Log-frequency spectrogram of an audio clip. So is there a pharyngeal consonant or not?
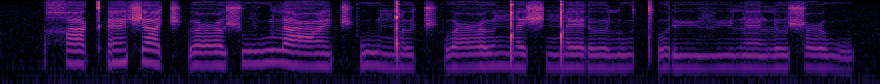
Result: yes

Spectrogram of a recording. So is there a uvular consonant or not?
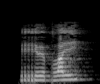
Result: no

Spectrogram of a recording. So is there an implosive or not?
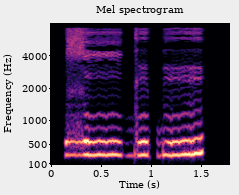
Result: yes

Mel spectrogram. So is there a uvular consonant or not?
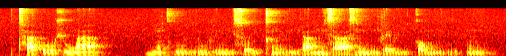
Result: no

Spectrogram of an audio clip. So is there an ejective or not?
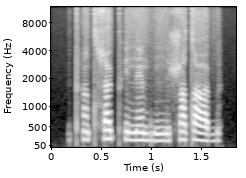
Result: no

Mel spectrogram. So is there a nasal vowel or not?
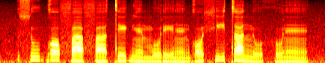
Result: yes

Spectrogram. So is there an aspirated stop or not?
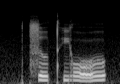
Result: yes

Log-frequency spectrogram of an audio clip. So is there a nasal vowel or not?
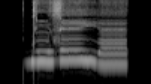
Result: yes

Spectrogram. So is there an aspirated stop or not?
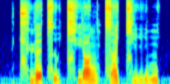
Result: yes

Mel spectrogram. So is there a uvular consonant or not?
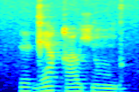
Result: yes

